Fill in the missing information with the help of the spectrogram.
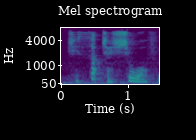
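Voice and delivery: plain reading voice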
